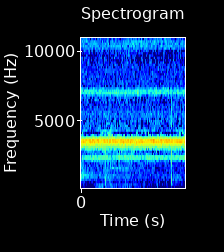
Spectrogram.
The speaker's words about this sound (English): The sound of the crickets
